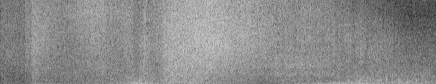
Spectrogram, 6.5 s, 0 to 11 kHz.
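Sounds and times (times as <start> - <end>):
churning surf crashing against jagged coastal rocks as a hurricane approaches: 0.0 - 6.5
gusty wind buffeting the microphone: 0.0 - 6.5.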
